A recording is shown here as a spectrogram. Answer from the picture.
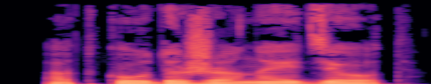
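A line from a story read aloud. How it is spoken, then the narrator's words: Muttering. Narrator (Russian): бормотал Бирн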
